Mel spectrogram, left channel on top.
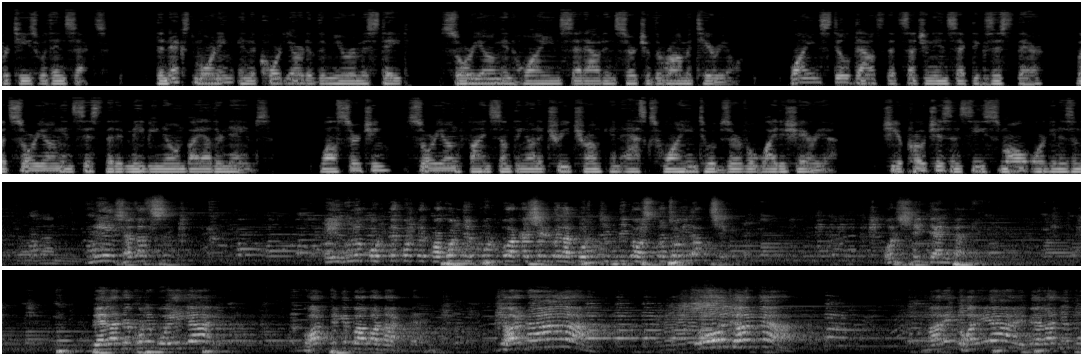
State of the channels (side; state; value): both; different; correlation 0.01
